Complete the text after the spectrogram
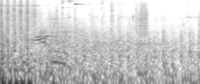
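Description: A rifle clicks and clatters as it is reloaded.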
